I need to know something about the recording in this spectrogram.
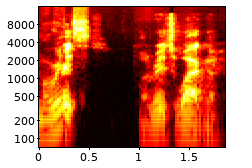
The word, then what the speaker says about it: Moritz Wagner: Moritz Wagner.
